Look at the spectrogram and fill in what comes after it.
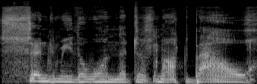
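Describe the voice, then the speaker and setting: Loud and booming, a man uses a put-on character voice at a medium pitch and a fairly slow pace. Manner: commanding.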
